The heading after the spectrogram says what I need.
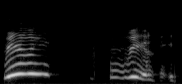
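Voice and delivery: high, loud mock-incredulous double take; high-pitched retold disbelief; imitated incredulity. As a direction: squeal it in disbelief, then drop a little. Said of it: "And he's like".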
